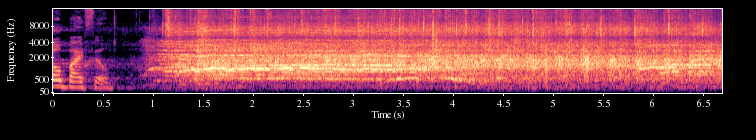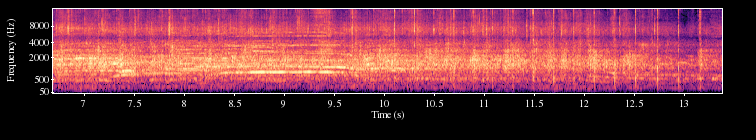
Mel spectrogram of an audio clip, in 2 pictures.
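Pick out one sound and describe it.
An audience applauds and cheers loudly.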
